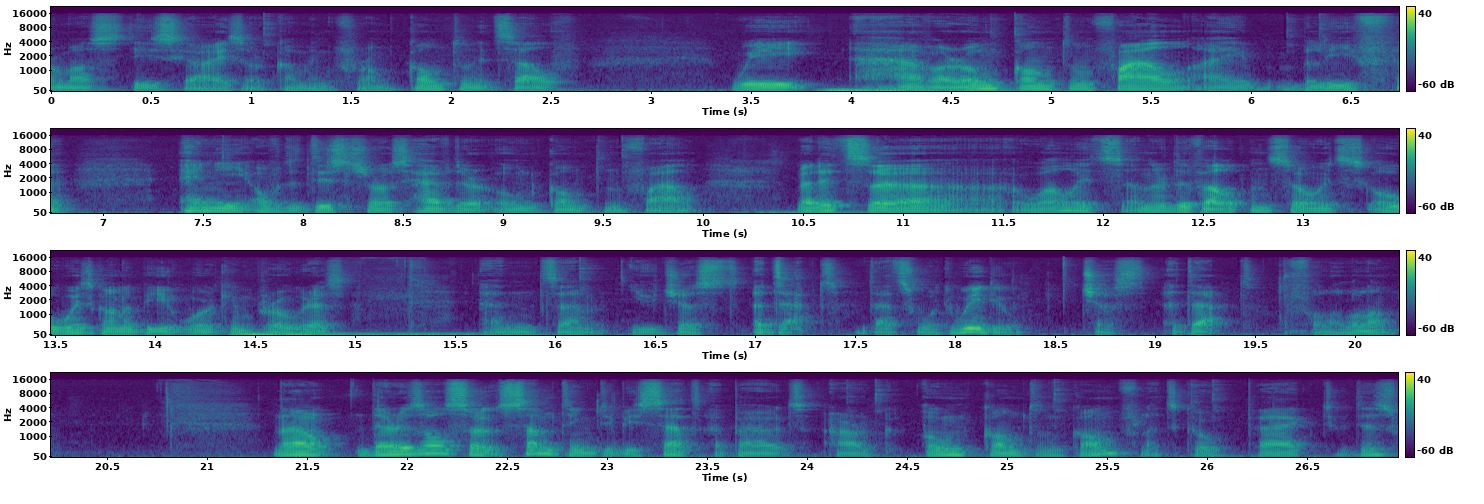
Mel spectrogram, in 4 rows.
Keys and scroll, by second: 8.0 shift+super+q.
